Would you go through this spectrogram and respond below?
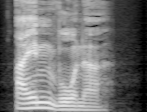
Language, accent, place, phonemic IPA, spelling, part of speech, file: German, Germany, Berlin, /ˈaɪ̯nˌvoːnər/, Einwohner, noun, De-Einwohner.ogg
- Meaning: inhabitant (anyone who lives or dwells in something, especially a country, region, settlement)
